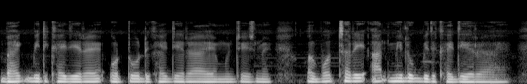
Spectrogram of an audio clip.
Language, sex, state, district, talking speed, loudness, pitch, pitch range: Hindi, male, Arunachal Pradesh, Longding, 250 wpm, -16 LUFS, 130 Hz, 125-140 Hz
